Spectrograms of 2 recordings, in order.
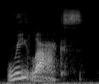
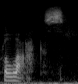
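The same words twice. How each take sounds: First: The stress is on the first syllable. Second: The stress is on the second syllable. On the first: The speaker calls it wrong. "not relax" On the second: The speaker calls it right. "the stress is going to go on the last syllable"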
